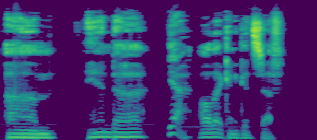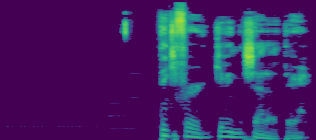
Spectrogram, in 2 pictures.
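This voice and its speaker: Male streamer, deep-leaning raspy voice, friendly rambling chat, casual welcoming delivery, background music. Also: lively intonation, unhurried, a little mellow. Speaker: livestream host, digital artist. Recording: music playing behind the voice.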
